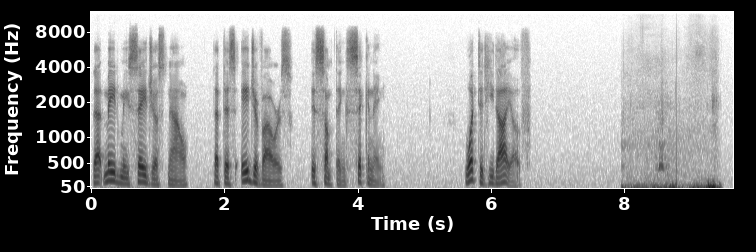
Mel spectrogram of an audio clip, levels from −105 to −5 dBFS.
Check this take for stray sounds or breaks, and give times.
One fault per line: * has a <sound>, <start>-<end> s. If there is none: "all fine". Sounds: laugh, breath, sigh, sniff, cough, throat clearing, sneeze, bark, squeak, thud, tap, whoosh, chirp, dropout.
* has a bark, 8.0-9.5 s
